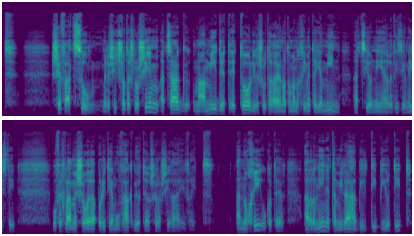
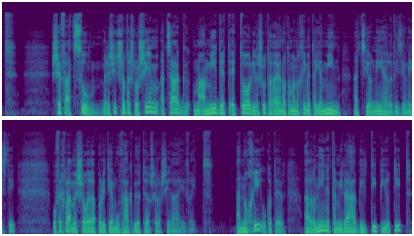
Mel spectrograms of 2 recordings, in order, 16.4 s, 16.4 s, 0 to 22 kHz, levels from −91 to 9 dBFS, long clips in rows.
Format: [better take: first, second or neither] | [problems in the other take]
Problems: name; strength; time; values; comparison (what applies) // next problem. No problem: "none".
second | thin; very; fading below 500 Hz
